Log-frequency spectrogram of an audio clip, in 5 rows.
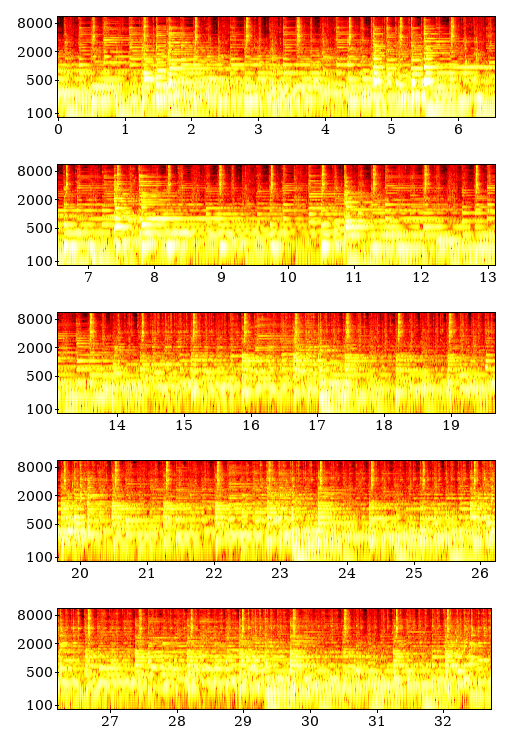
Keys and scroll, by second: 3.8 ctrl+-, 6.2 ctrl+z, 6.4 ctrl+c, 6.6 ctrl+v, 9.2 ctrl+KP_Add, 9.8 ctrl++, 12.3 ctrl++, 12.9 ctrl+KP_Add, 13.0 ctrl++, 28.8 ctrl+z.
